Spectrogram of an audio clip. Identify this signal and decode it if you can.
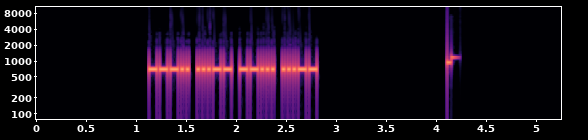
Morse code, heard as a keyed tone, about 44 wpm, 700 Hz. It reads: 8373
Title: Numbers - 4-Digit 45wpm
